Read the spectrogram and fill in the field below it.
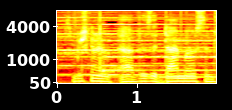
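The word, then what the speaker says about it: Deimos: only two actually i'm just gonna uh visit daimos and phobos that's how you pronounce it and uh mars but um then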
